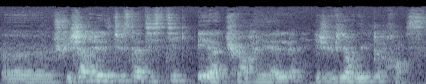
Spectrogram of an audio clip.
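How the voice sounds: A woman's fairly low, dark, mellow voice at a fairly quick pace, with ordinary pitch variation and audible room echo.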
